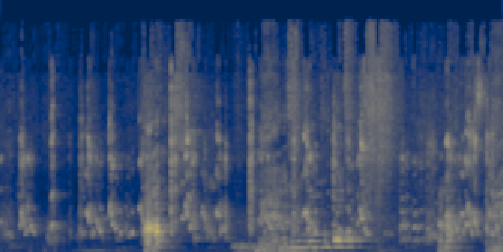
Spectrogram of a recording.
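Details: Budgerigars in a pet store chatter in a busy warble of squawks, chirps and rising whistled notes, with a person talking nearby.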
